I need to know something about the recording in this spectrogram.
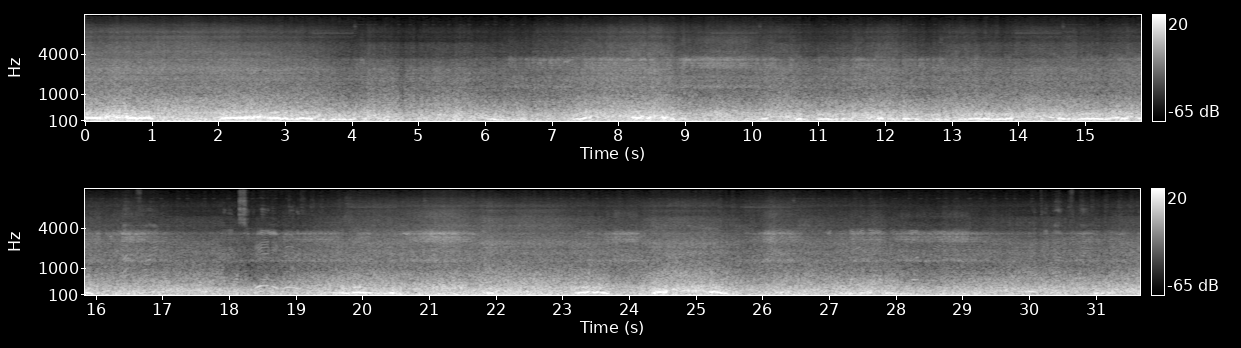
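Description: Airflow from a paraglider's forward flight buffeting the camera microphone, a loud steady low rush. Muffled voices talk on and off through it.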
